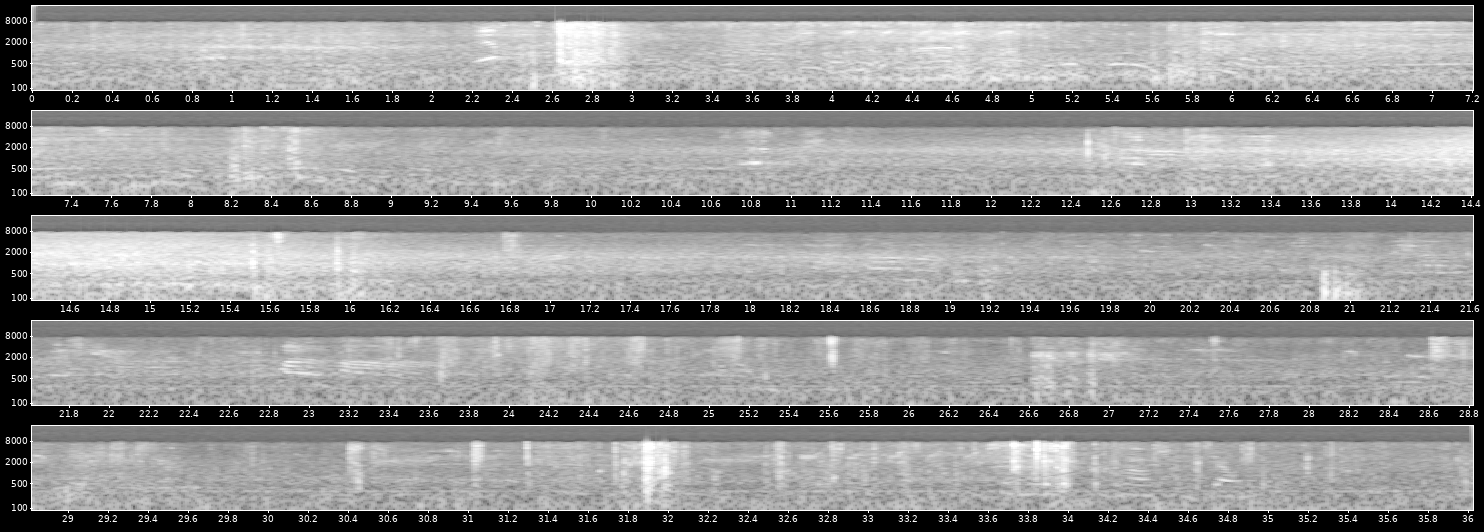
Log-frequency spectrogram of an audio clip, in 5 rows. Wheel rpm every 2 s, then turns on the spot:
0, 0, 0, 0, 0, 0, 0, 0, 0, 0, 0, 0, 0, 0, 0, 0, 0, 0.
none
